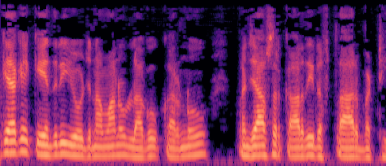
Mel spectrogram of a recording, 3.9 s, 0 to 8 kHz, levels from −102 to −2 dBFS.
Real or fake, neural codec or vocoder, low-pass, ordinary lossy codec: real; none; 7.2 kHz; none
